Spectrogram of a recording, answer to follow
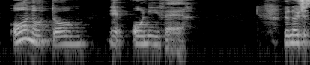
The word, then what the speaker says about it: en automne: So we slide it together so that vowel pronounces the N. En été, en automne.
